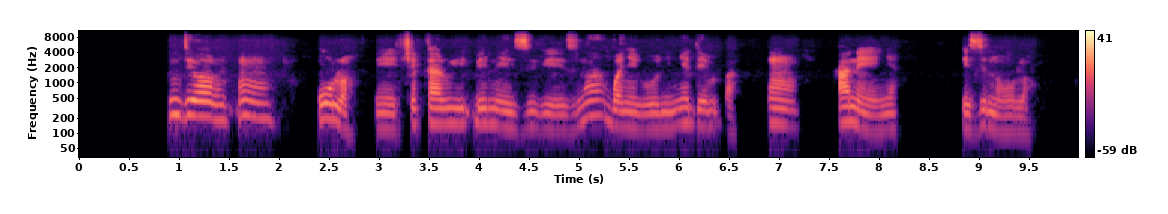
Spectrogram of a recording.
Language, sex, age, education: Igbo, male, 15-29, secondary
